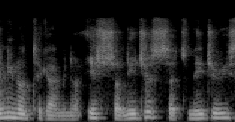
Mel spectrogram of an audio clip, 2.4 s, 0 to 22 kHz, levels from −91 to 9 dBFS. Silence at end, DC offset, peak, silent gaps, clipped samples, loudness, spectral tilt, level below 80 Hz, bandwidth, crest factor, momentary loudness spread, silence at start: 0 s; under 0.1%; -16 dBFS; none; under 0.1%; -32 LUFS; -5 dB/octave; -72 dBFS; 12.5 kHz; 16 dB; 5 LU; 0 s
